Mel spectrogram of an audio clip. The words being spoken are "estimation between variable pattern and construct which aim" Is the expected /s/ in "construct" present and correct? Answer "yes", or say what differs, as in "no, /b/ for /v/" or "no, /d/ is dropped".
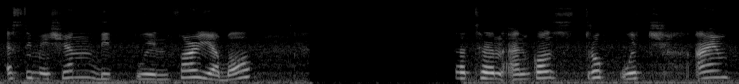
yes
